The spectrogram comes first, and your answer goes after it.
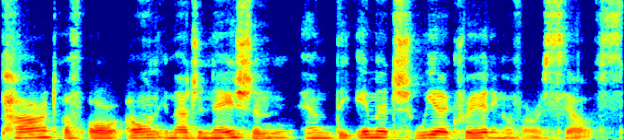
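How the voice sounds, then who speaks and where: A German accent at a moderate pace. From Germany. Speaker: historian of technology. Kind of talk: interview.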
